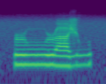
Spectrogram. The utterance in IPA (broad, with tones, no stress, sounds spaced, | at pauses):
ɹ uː˨ ɹ a˨ ʒ ṳ˧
